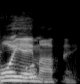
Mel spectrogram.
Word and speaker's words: Boye Mafe: And also, how do you Go ahead and pronounce it for me, Jeremy. Uh Mafe, is that correctly? Boye Mafe.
